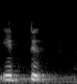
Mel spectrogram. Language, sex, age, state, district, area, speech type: Tamil, female, 30-45, Tamil Nadu, Chennai, urban, read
